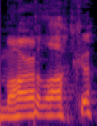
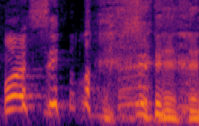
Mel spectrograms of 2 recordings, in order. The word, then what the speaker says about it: Mar-a-Lago: You mean Mar-a-Lago? What did I say? Marcialago.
